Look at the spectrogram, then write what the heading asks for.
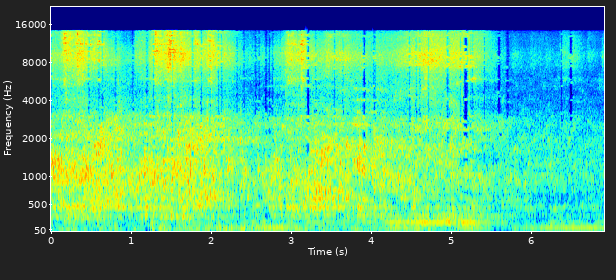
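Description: Ex-JR 203 series passenger cars rolling past on the rails, a steady rumble and rattle of wheels with scattered clicks. It drops off about five and a half seconds in as the last car goes by. A low steady hum lies underneath from about two seconds in.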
